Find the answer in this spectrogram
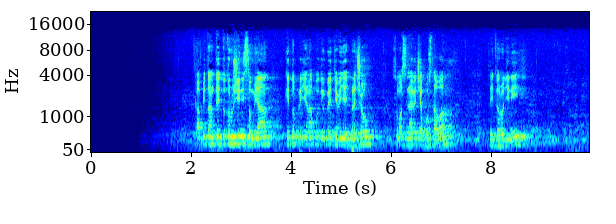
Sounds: music, speech, man speaking

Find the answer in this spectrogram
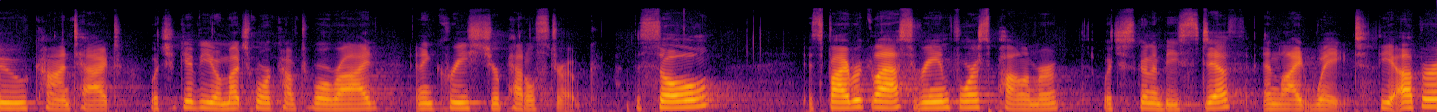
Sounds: speech

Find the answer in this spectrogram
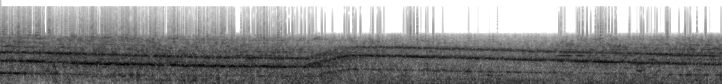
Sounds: vehicle, speech

